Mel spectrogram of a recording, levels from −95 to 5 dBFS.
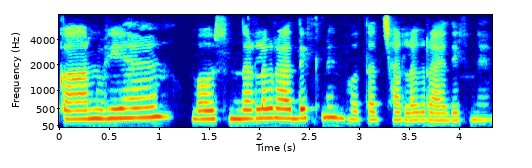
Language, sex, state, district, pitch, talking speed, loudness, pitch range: Hindi, female, Bihar, Samastipur, 230 Hz, 220 wpm, -19 LUFS, 210-250 Hz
